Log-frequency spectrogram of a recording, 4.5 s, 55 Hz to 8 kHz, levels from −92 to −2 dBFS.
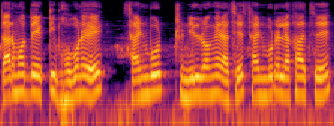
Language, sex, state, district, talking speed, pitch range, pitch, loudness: Bengali, male, West Bengal, Cooch Behar, 160 wpm, 180-205 Hz, 190 Hz, -15 LUFS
